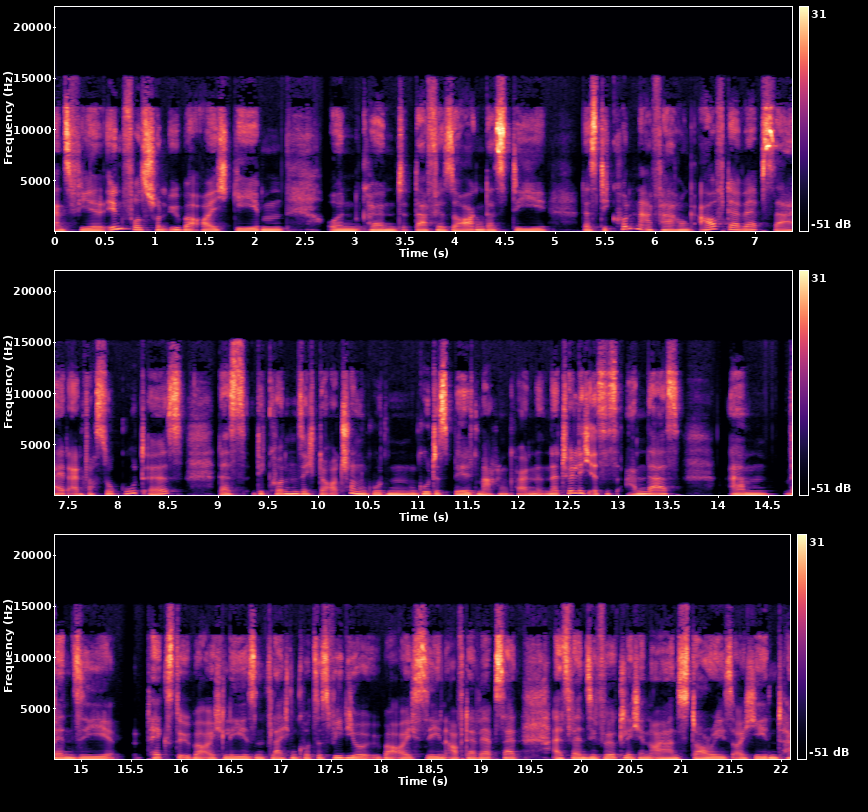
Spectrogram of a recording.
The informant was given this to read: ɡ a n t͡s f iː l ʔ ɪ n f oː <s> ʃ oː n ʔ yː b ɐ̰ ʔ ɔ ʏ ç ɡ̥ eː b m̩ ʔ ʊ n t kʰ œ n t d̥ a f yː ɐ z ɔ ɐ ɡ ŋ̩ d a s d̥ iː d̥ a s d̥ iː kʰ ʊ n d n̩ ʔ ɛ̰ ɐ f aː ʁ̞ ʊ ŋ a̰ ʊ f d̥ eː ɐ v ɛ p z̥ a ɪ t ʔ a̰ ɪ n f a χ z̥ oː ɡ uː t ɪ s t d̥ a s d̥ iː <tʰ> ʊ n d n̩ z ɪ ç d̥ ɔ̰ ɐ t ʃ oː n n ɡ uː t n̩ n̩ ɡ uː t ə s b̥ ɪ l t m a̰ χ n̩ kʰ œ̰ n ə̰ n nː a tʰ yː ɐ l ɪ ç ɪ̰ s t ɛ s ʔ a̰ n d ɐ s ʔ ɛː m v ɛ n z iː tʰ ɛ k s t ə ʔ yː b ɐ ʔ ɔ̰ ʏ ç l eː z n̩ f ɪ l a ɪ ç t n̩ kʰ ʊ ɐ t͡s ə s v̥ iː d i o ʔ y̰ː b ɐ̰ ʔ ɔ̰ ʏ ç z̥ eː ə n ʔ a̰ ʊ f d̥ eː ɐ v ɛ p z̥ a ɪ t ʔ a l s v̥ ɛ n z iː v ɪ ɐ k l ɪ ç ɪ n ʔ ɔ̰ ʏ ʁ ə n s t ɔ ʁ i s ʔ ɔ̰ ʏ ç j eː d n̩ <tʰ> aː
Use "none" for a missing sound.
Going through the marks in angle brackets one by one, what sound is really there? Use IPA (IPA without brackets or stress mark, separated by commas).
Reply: s, kʰ, tʰ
